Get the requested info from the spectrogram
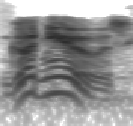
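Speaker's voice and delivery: bright high announcement, a touch delighted; pleased herald announcing success; announcing good news. A narrator's reading. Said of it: "he announced".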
